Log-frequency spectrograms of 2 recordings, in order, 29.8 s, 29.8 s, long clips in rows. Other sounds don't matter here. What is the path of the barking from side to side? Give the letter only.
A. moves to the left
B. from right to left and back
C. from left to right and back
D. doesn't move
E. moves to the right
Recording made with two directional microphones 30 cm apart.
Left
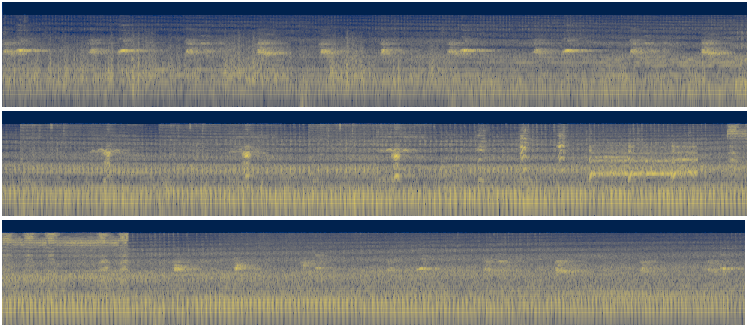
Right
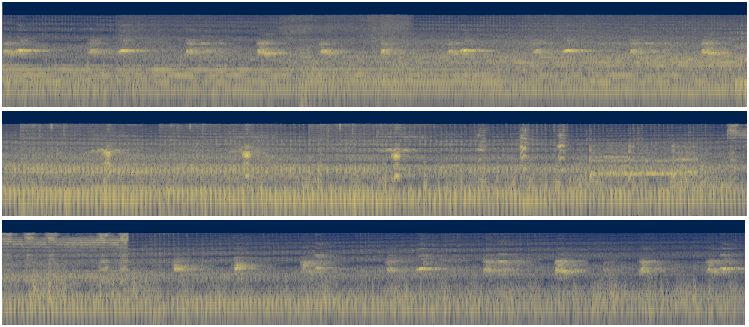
B.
